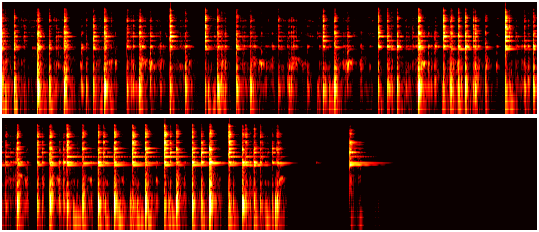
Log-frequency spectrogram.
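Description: Metal spoon stirring baking soda into water in a glass mason jar, clinking rapidly against the glass with a ringing tone. The clinking stops about eight seconds in, followed by one last clink a second later.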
